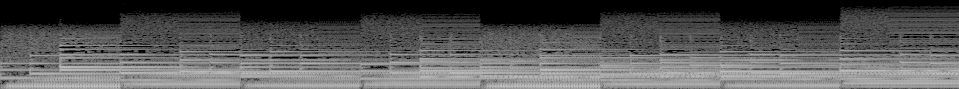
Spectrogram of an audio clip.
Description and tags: quelqu'onkecocobango
sample, melancolic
